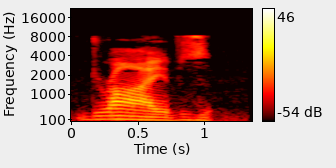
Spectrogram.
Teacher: the base form ends with the sound which is voiced so we have a voiced ending z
